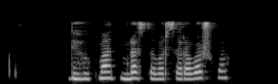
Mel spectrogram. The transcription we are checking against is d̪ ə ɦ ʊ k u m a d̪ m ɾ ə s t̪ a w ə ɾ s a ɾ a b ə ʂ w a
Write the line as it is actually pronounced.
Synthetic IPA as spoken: d̪ ə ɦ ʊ k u m a t̪ m ɾ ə s t̪ a w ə ɾ s a ɾ a w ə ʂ w a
